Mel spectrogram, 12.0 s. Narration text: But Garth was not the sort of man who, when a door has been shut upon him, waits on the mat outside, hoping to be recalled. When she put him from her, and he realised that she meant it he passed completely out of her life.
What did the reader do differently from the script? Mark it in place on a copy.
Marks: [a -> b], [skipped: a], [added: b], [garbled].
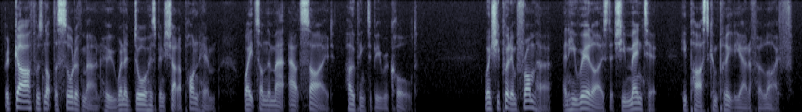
But Garth was not the sort of man who, when a door has been shut upon him, waits on the mat outside, hoping to be recalled. When she put him from her, and he realised that she meant it he passed completely out of her life.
